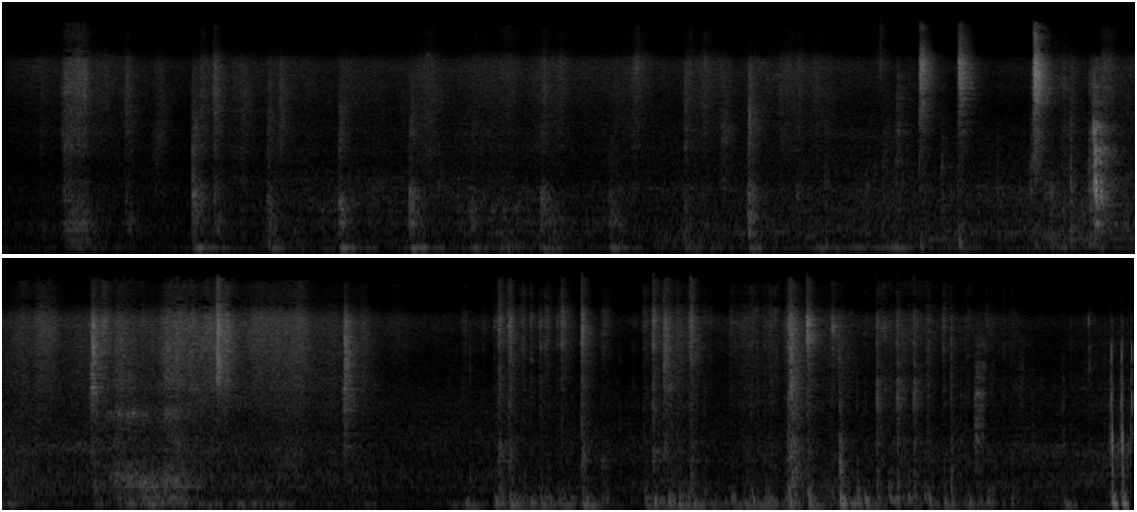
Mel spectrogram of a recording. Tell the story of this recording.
I walked the the light switch,turned it on,moved the chair near me,started writting on my keyboard and clicked the mouse.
